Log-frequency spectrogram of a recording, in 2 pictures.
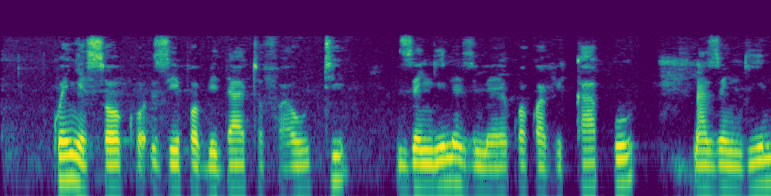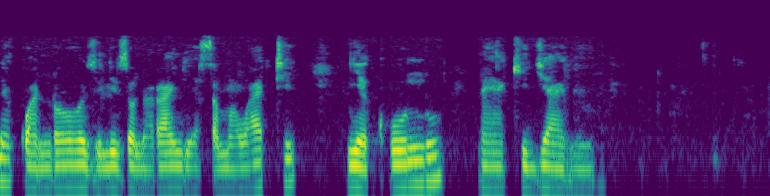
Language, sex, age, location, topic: Swahili, male, 18-24, Mombasa, agriculture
